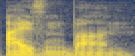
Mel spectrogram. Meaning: 1. railway, railroad (transporting system) 2. train
- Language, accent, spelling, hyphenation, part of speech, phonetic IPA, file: German, Germany, Eisenbahn, Ei‧sen‧bahn, noun, [ˈaɪ̯zn̩ˌbaːn], De-Eisenbahn.ogg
